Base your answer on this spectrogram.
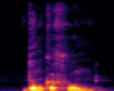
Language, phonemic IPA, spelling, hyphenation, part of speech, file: Dutch, /ˌdɔŋ.kərˈɣrun/, donkergroen, don‧ker‧groen, adjective, Nl-donkergroen.ogg
- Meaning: dark green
